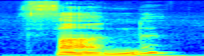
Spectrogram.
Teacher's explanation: it's not a stop but it has a little bit of air flow through a very narrow opening between the lower lip and the upper teeth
